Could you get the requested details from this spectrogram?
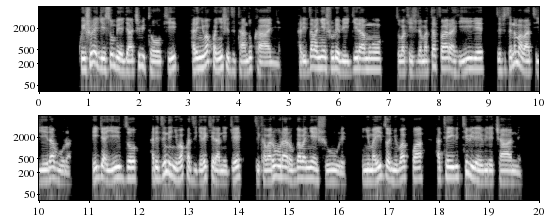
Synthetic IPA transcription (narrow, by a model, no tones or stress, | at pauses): kwiːʃuːɾe̞ɟiːsuːmbijeɟaːt͡ʃiβito̞kʰi | haɾiɲuβakwaɲiːnʃizitaːndukʰaɲe̞ | haɾizaβaɲe̞ʃuːɾe̞βiːɡiɾamŋo̞ | z̥uːβakiʃid͡ʒamatafaːɾahije̞ | z̥ifise̞namaβaːtʰijiːɾaβuɾa | hiɟajizo̞ | haɾiziːndiɲuβakwaziɡe̞ɾe̞kʰe̞ɾanid͡ʒe̞ | z̥ikaβaɾuβuɾaɾo̞b̚ɡaβaɲe̞ʃuːɾe̞ | iɲumajizo̞ɲuβakwa | hateːjiβitʰiβiɾe̞βiɾe̞t͡ʃaːne̞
